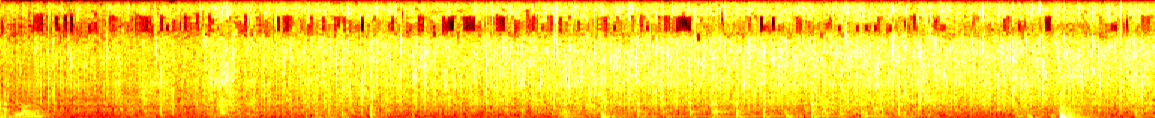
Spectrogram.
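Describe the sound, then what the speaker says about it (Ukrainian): Butter sizzles and hisses steadily in a hot frying pan, with occasional soft pops and a clink near the end. "Сковорідка знову нагріта. Кидаємо сюди вершкове масло."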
